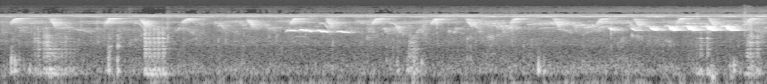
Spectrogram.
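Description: Birds calling in the riverside forest: a high falling whistled note repeated steadily, with a quick run of short high notes near the end.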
